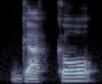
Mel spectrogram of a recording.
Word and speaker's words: 学校: Because remember, this tiny tsu right here extends this first syllable, right? So you have to say gakko, 学校 gakko. You put a space in between those two.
